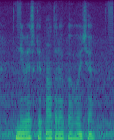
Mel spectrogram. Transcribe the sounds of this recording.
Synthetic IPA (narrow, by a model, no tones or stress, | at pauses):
niʋesket̪nat̪əɾəkəɦojt͡ʃʰe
